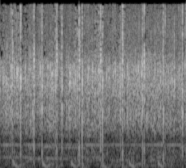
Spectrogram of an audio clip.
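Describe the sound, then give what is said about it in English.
Audience applause welcoming performers portraying Israelites traipsing through the desert: dense, steady clapping that stays fairly loud and unbroken from start to finish. “Let's give the Israelites traipsing through the desert a hand of welcome here, okay? Let's welcome these guys.”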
